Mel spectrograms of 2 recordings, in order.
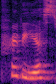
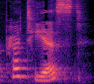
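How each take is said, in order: First: The word is said naturally, with reduced sounds. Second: Each part of the word is said carefully and distinctly.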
